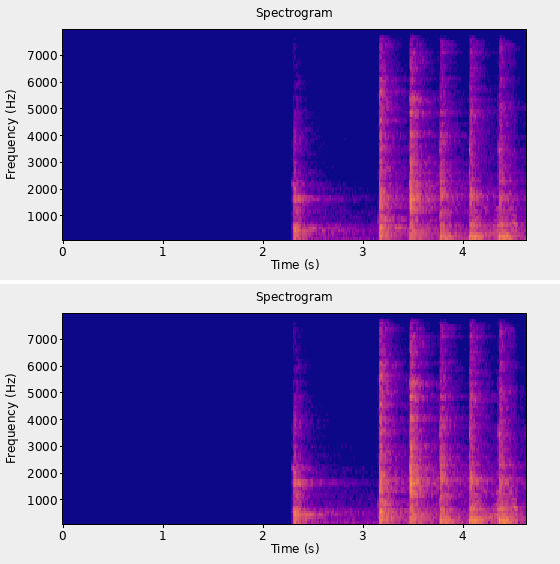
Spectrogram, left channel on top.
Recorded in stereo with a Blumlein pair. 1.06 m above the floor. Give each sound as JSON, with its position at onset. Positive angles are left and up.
{"t": 2.3, "sound": "hammering", "azimuth_deg": -5, "distance_m": 0.9}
